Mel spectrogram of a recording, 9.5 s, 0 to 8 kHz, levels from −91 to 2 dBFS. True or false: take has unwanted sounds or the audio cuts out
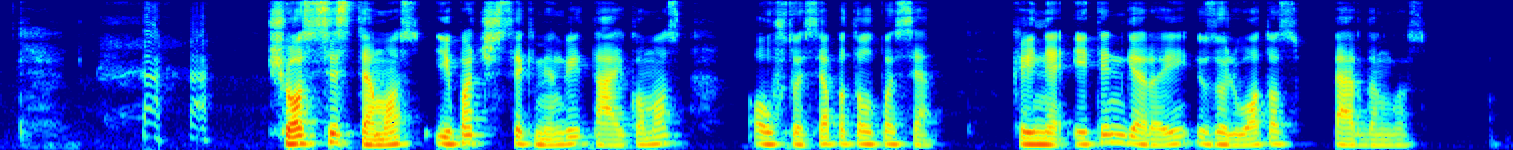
true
